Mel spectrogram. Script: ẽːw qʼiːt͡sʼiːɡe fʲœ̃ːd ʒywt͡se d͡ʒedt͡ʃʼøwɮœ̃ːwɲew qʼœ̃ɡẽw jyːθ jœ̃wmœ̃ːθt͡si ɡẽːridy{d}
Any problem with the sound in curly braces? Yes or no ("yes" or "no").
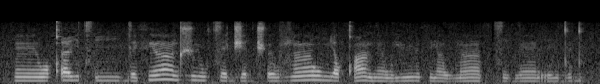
no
